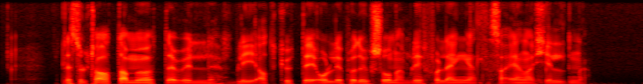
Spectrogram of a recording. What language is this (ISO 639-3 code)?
nor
